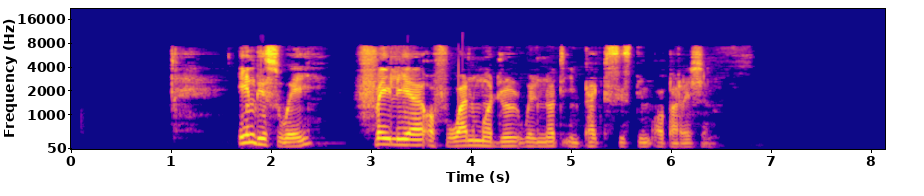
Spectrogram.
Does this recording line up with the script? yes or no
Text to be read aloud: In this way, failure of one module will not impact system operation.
yes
